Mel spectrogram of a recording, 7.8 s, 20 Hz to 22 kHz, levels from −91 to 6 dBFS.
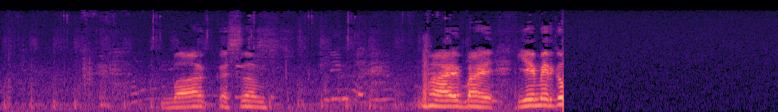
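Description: At 5.62 s the sound cuts out abruptly and does not return, leaving only hiss through to the end of the clip. This is an audio dropout to a faint residue. The likely cause is that the wanted signal was lost while the path after the break stayed live, passing only its noise floor, around 40 dB below the earlier level. The waveform collapses to a thin band of noise, and the spectrogram shows a hard vertical edge with only faint broadband hiss after it.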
